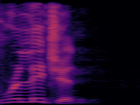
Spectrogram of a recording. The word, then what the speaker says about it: religio: It's called religion. In the Latin, it's pronounced religio, and it means to be obligated or to be bound to something.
